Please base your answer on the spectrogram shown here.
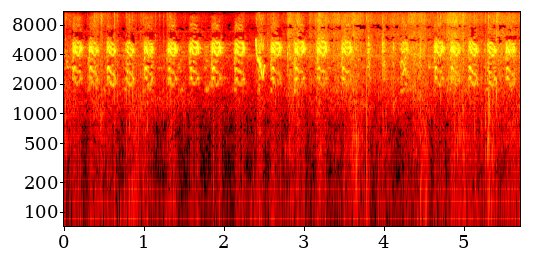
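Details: Chestnut-bellied seed finch in a singing competition, delivering a fast run of sharp, high repeated notes, around four a second, with one brief break mid-series; steady hiss and light clatter behind.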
